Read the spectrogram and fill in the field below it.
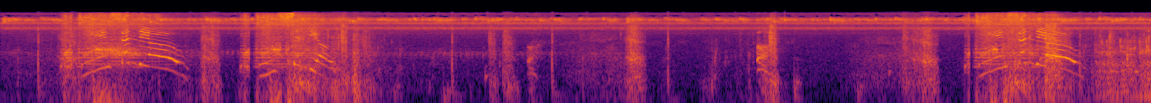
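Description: A magic spell crackles and whooshes with rising and falling tones.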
